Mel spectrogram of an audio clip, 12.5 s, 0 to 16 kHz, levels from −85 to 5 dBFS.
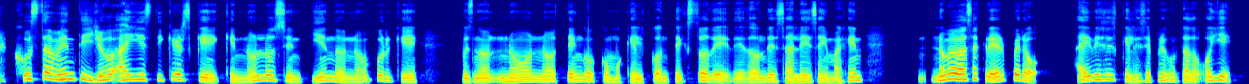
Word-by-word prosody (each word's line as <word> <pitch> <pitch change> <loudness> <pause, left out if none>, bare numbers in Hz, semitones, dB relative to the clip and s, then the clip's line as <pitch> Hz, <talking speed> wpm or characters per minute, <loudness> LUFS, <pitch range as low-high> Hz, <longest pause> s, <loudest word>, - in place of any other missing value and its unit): Justamente, 235 +1 +3
y 185 - 0
yo, 180 +6 +3
hay 220 +3 +3
stickers 220 +1 -2
que 145 - 0
que 140 - -4
no 130 +5 -1
los 200 -3 0
entiendo, 140 +5 -2
¿no? 130 0 -4
Porque, 145 -9 -2 0.4
pues, 135 0 -3
no 140 +1 +2
no 145 +2 +1
no 150 -1 0
tengo 155 +1 -1
como 130 -5 -4
que - - -4
el 120 0 -1
contexto 125 +6 -1
de - - 0
de 120 0 -4
dónde 130 +4 0
sale 140 0 0
esa 135 +1 -2
imagen. 130 +9 -1 0.6
No 170 +4 +2
me 240 +3 +7
vas 225 +1 +7
a 245 - +1
creer, 175 -1 +2
pero, 220 - +2 0.3
hay 170 - +2
veces 215 +1 0
que 160 - -3
les 140 +3 -4
he 155 - 0
preguntado: 155 -3 -1
"Oye, 175 +2 0
155 Hz, 190 wpm, -24 LUFS, 135-200 Hz, 0.6 s, me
